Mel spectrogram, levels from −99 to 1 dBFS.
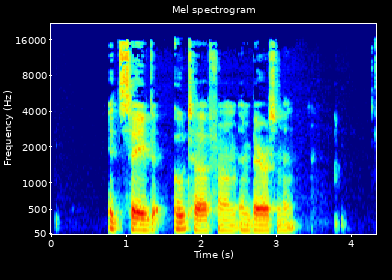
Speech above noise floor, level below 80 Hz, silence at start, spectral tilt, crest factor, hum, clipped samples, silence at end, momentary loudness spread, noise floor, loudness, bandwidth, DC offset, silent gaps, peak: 64 dB; -62 dBFS; 0.75 s; -3.5 dB/octave; 18 dB; none; under 0.1%; 0.55 s; 14 LU; -82 dBFS; -17 LUFS; 16.5 kHz; under 0.1%; none; -2 dBFS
